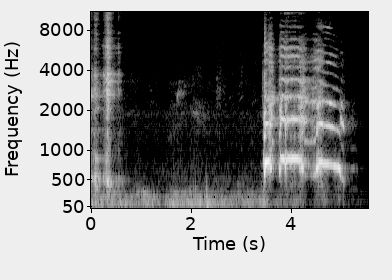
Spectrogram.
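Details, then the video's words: A rooster crows once after a stretch of faint low background noise: a brief burst of harmonic opening syllables, then a long, slightly falling drawn-out note, about one and a half seconds in all. "Rooster Crowing Sound Effect Continuously"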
